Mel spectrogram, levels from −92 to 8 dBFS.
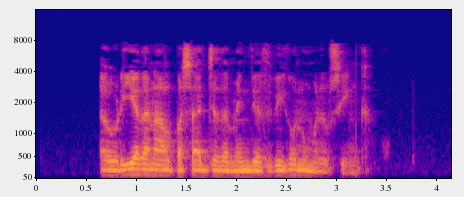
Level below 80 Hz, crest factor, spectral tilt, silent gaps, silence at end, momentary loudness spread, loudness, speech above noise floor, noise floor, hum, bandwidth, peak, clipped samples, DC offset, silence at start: -54 dBFS; 18 dB; -5 dB/octave; none; 0.85 s; 14 LU; -18 LUFS; 57 dB; -75 dBFS; none; 7.8 kHz; -2 dBFS; under 0.1%; under 0.1%; 0.65 s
